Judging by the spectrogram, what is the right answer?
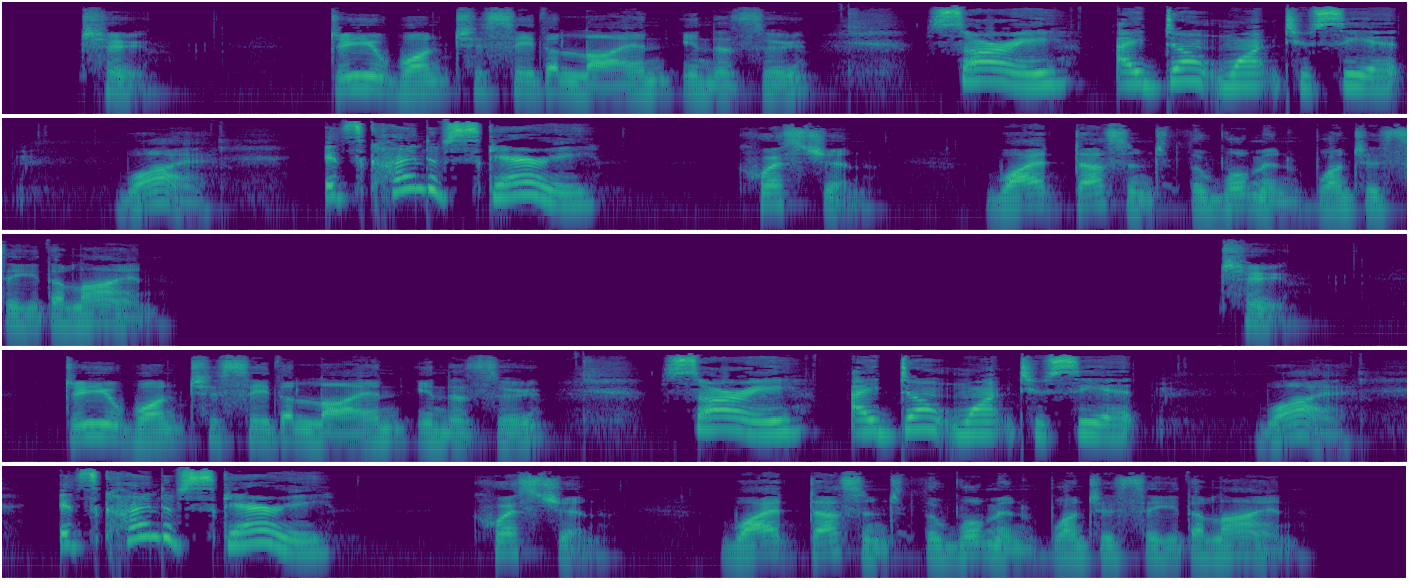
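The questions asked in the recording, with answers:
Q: Why doesn't the woman want to see the lion?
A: It's kind of scary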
